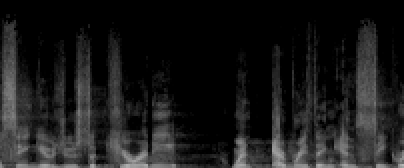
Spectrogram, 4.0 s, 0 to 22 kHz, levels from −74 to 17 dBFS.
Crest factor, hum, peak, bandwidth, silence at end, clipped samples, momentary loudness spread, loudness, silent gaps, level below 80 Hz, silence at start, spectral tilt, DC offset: 18 dB; none; -4 dBFS; 19.5 kHz; 0 s; under 0.1%; 9 LU; -22 LUFS; none; -68 dBFS; 0 s; -3 dB/octave; under 0.1%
